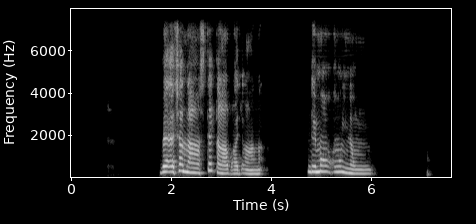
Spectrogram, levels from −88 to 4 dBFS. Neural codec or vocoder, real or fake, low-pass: codec, 16 kHz, 16 kbps, FunCodec, trained on LibriTTS, 50 frames a second; fake; 7.2 kHz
